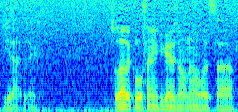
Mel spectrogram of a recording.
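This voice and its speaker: A man's mumbling, monotone voice at a moderate pace, very deep and low in pitch, with flat intonation, big swings in loudness and noticeable background noise. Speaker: game modding tutorial maker. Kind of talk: tutorial. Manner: casual.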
